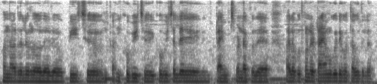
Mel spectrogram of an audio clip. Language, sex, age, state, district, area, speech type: Kannada, male, 18-30, Karnataka, Uttara Kannada, rural, spontaneous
